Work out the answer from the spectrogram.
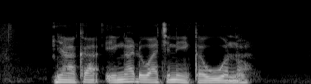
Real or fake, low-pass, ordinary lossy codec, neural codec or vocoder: real; 7.2 kHz; AAC, 96 kbps; none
